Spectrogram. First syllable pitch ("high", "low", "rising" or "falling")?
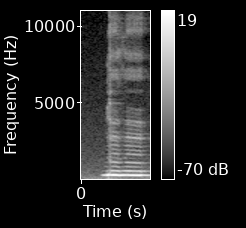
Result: high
